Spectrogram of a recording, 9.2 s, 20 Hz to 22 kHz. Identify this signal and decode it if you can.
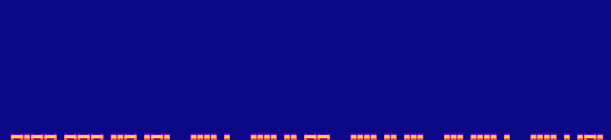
Morse code, heard as a keyed tone, about 24 wpm, 600 Hz. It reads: YOUR HE HIM HIS SHE HER
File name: CW / Practice / 100MostCommonEnglishWords24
